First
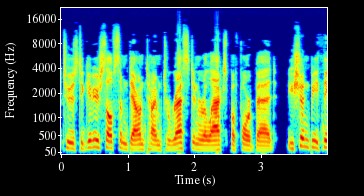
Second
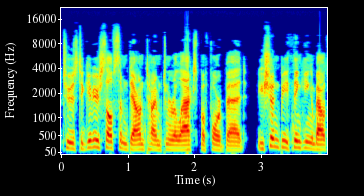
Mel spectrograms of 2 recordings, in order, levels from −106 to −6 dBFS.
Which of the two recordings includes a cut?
second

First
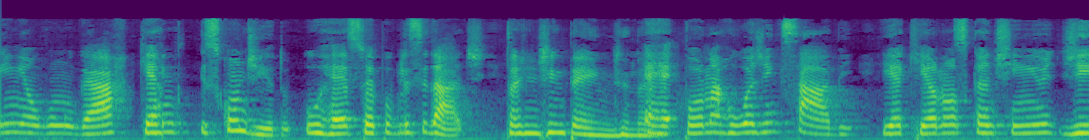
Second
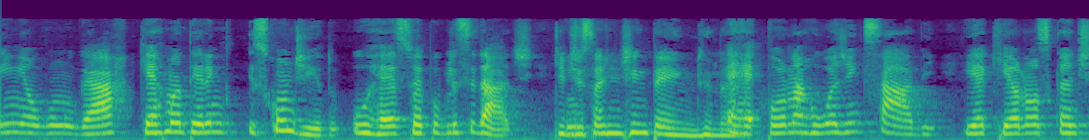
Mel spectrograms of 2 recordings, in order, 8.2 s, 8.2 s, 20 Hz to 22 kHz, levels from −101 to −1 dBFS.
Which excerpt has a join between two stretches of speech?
first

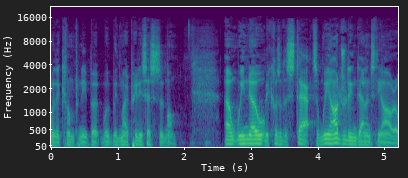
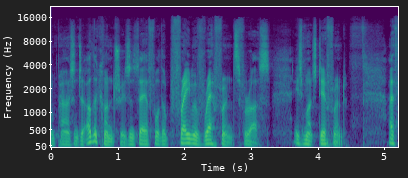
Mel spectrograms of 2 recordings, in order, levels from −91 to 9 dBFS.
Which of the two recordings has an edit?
first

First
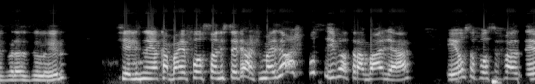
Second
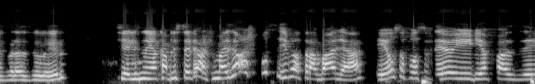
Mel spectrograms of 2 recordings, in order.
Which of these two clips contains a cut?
second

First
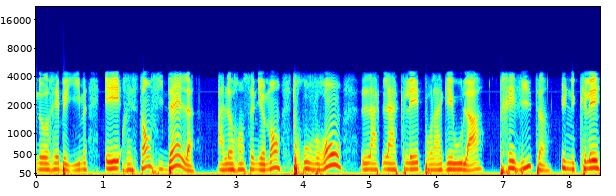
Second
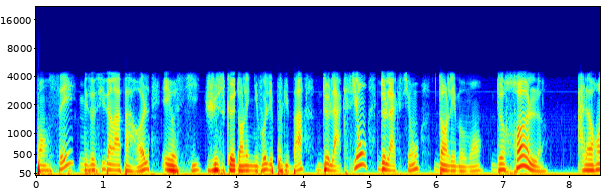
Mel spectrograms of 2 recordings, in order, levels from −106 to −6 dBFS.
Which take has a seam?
first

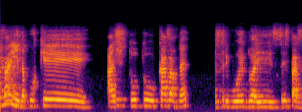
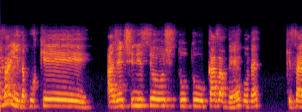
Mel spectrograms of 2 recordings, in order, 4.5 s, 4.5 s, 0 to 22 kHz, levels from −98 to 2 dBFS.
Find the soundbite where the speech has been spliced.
first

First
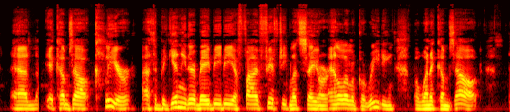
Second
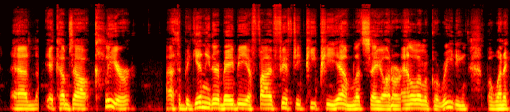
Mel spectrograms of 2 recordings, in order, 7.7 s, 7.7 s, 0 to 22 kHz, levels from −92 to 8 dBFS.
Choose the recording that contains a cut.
first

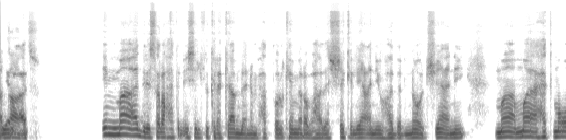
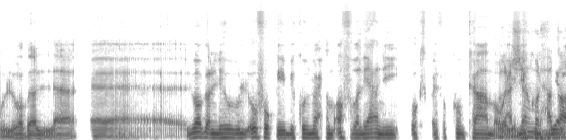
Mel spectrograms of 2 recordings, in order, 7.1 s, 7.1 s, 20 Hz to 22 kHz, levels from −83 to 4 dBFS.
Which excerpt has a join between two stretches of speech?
second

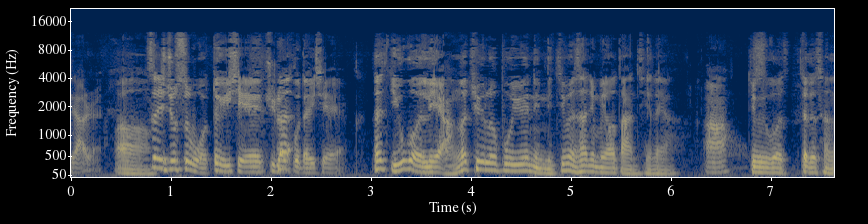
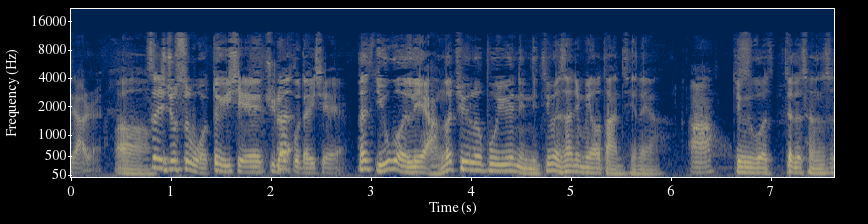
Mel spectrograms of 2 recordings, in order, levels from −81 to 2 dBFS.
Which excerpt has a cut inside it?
second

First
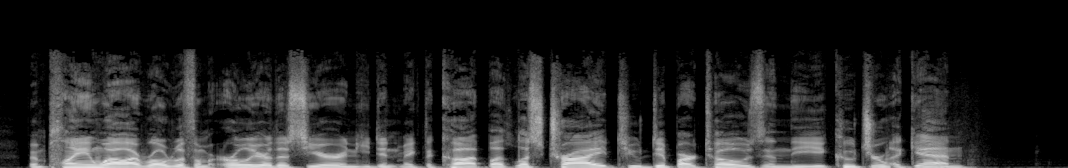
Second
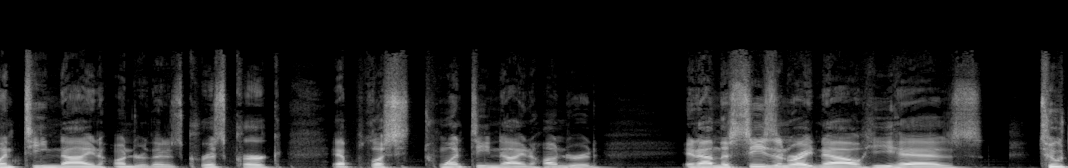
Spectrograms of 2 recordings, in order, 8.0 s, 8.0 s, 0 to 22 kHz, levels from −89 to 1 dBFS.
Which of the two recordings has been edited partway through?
first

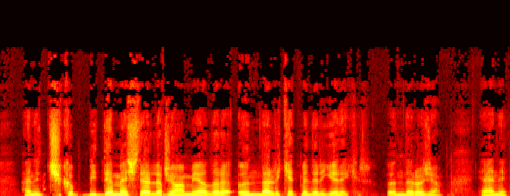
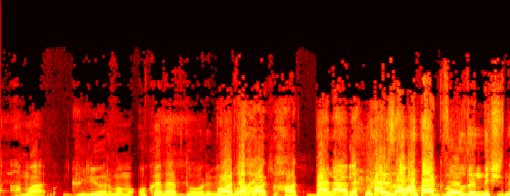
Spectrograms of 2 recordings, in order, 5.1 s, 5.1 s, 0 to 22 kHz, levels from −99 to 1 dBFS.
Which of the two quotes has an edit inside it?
first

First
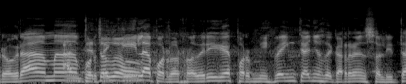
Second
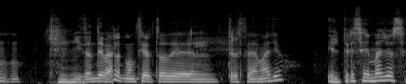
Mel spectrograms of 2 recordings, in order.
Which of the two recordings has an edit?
second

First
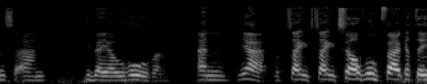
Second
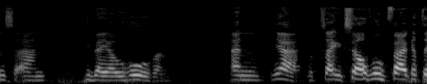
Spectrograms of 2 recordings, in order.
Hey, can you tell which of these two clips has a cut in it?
first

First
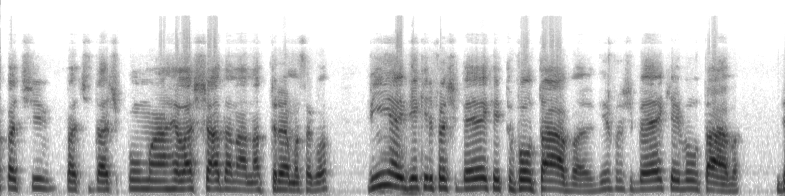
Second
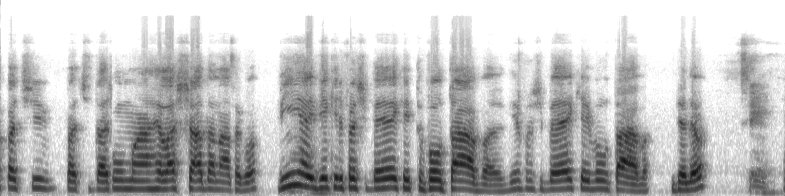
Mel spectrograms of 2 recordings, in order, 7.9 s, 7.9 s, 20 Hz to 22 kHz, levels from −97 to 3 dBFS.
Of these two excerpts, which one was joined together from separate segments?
second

